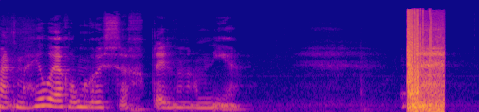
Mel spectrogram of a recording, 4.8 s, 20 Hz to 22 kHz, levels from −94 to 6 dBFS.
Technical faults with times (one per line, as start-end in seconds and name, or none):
4.07-4.44 samples built from the wrong bytes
